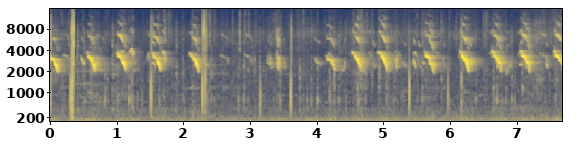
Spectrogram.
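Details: Steady stream of loud descending peeps from chicks, about two each second, with a few sharp tapping clicks among them over a low background hum.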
